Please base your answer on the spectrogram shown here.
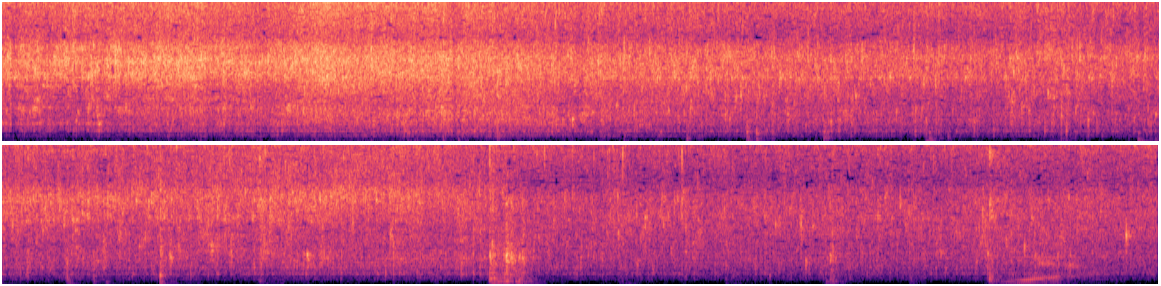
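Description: Scallion and ackee fry steadily in a pot for Jamaican breakfast, a dense continuous sizzle with intermittent stirring scrapes and clinks, close and moderately loud.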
